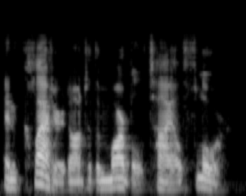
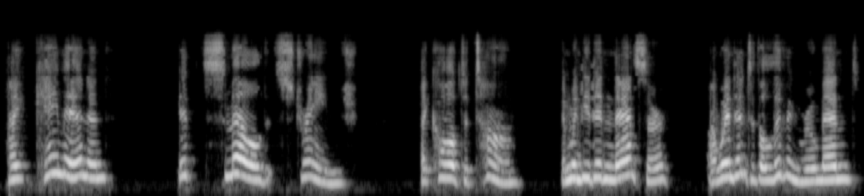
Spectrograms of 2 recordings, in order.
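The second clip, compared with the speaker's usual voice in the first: widow recalling the horror; shaken widow; 12 semitones higher than usual. Acted. Monica recounts finding husband.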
